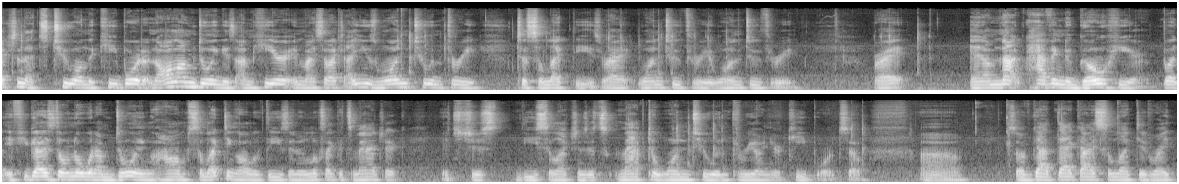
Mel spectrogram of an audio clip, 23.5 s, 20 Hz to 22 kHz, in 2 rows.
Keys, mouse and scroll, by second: 0.1 2, 3.2-7.8 typing, 8.8 2, 9.2 3, 17.9-20.3 typing, 21.5 click, 22.8 middle click.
